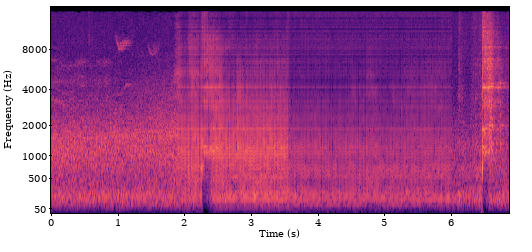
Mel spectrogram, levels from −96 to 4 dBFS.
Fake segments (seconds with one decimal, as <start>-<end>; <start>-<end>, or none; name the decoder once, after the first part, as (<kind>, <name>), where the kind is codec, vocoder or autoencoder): 1.9-6.0 (vocoder, BigVGAN v2)

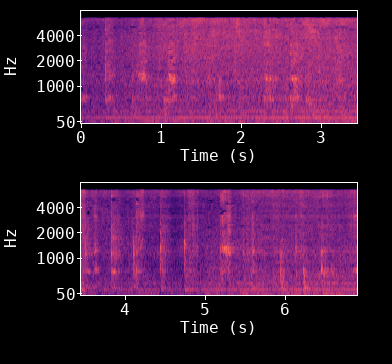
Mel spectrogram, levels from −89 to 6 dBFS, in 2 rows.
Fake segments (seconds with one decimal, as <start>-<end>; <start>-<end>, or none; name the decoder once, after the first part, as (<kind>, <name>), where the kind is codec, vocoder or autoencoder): 4.2-5.0 (codec, SNAC); 5.7-6.9

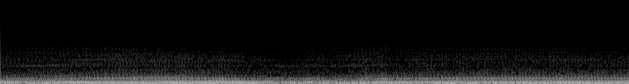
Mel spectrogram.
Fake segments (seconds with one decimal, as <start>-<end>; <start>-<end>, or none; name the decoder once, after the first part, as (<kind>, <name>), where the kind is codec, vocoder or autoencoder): none

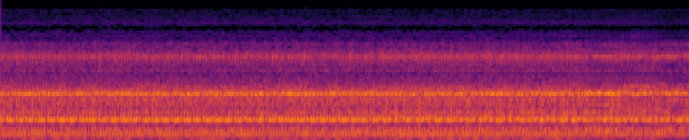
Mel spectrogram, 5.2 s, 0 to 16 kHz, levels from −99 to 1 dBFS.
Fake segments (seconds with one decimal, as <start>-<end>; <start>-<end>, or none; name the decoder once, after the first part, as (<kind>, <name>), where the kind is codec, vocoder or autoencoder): 4.4-5.2 (codec, SNAC)

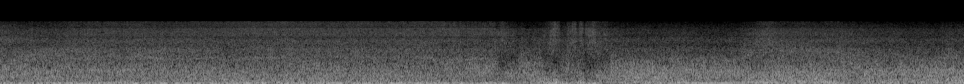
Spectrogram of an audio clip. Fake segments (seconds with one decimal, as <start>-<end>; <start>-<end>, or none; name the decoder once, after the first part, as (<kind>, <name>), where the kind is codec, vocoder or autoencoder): 0.0-1.5 (vocoder, Vocos)

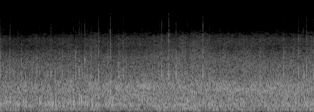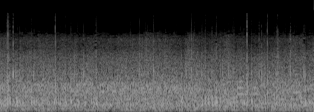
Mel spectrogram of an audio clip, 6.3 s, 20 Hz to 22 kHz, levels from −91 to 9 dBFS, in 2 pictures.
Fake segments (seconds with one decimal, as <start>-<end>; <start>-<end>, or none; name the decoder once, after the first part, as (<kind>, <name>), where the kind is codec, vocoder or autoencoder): none

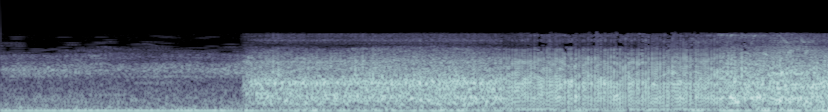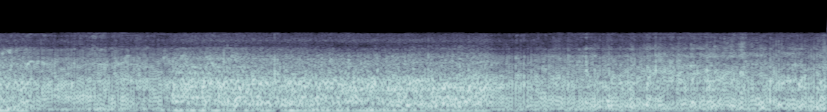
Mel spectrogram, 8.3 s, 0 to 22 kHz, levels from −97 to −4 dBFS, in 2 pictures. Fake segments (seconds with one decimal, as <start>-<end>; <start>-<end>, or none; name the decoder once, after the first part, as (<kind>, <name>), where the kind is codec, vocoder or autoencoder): 2.5-3.6 (vocoder, HiFi-GAN); 4.3-5.0; 6.6-8.3

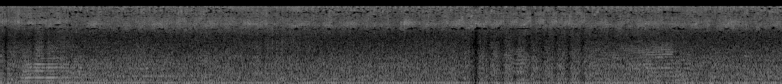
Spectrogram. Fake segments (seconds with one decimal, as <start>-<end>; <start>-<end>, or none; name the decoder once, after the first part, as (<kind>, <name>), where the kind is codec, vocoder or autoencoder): 0.0-0.7 (codec, DAC); 2.3-3.0; 6.6-7.1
